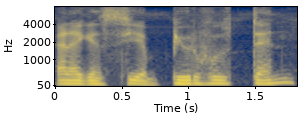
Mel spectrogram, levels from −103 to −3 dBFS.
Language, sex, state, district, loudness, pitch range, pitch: English, male, Arunachal Pradesh, Lower Dibang Valley, -19 LUFS, 115-120 Hz, 115 Hz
